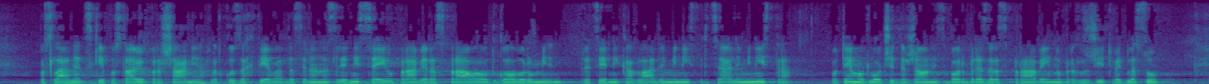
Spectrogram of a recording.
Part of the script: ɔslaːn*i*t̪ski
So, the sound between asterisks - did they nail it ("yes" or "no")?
no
